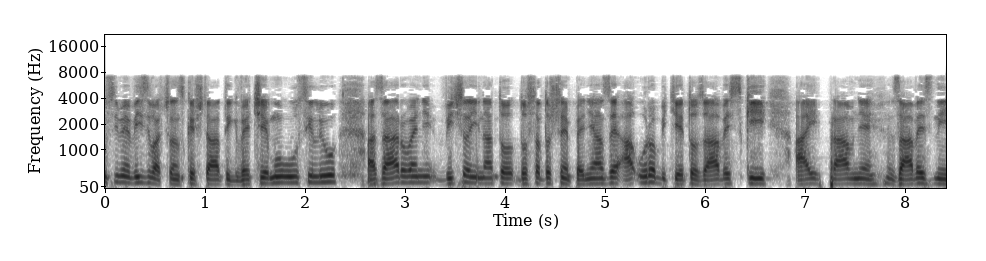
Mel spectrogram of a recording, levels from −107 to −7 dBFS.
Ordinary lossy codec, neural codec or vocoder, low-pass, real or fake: none; none; 7.2 kHz; real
